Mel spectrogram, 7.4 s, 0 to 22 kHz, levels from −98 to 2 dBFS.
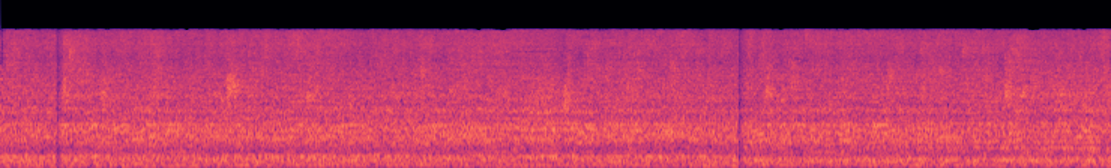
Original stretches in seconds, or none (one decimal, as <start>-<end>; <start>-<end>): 0.0-3.1; 3.8-7.4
